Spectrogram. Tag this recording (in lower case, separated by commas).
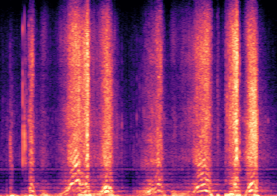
home sounds, zipper (clothing)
